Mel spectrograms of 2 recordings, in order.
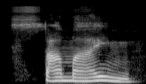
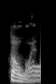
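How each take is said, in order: First: It is said with a clear m sound. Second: It is said with a w sound. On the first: The speaker calls it wrong. "si yo lo leyera así como en, en, en mexicano ... está mal pronunciado" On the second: The speaker calls it right. "esta fecha se lee Sowen"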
